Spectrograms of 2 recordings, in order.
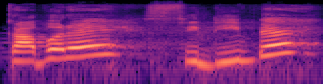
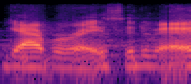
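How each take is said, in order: First: The name is said with a Senegalese pronunciation. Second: The name is said with an American pronunciation.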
